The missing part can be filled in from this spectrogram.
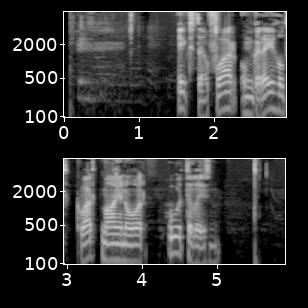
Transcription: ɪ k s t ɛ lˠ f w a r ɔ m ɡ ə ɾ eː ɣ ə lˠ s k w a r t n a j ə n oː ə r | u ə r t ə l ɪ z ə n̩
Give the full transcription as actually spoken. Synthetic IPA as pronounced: ɪ k s t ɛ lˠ f w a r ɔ m ɡ ə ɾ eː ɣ ə lˠ t k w a r t m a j ə n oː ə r | u ə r t ə l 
